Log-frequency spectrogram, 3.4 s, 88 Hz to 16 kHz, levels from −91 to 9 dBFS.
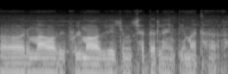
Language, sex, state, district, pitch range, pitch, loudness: Garhwali, male, Uttarakhand, Uttarkashi, 90-95 Hz, 95 Hz, -18 LUFS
